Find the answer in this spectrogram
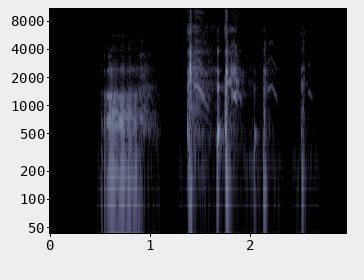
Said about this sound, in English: I'm sorry. I've got a getting a cough.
